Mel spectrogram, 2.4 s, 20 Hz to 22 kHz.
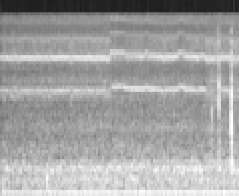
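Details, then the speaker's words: Lenovo T500 laptop display powered on during inverter board and CCFL work: faint, steady high-pitched hiss with a thin whistle over low mains hum, like steam from a radiator; backlight inverter/CCFL area suspected, cause unconfirmed. "of sounds like steam coming out of a radiator a little bit"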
